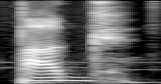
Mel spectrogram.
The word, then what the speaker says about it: pagkain: You have 2 consonants right here, right? But it's pronounced pagkain. Pagkain. Even though that in English or Latin languages, when you see 2 consonants like this, it's like what sound do you make? But there's a rest here.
